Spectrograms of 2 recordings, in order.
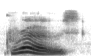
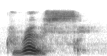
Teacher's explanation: Grows versus Gross These two words are cued the same except for the last sound. Grows' last sound is the voiced /z/, and gross has the last sound that's unvoiced /s/.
